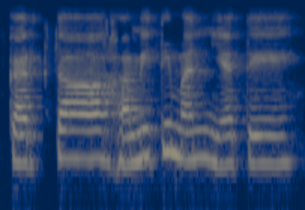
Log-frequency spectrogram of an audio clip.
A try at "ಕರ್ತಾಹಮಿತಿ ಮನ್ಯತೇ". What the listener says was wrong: ಇಲ್ಲ ಮಾತಾಜಿ ಅಲ್ಲೇ ನೀವು ಹೇಳ್ತಾ ಕರ್ತಾಹಮಿತಿ ಮನ್ಯತೆ ಹೀಗೆ ಹೇಳ್ತಾ ಇದ್ದೀರಾ ಕರ್ತಾ ಅಹಮಿತಿ ಮನ್ಯತೆ ಅಂತ ಹೇಳಬೇಕು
